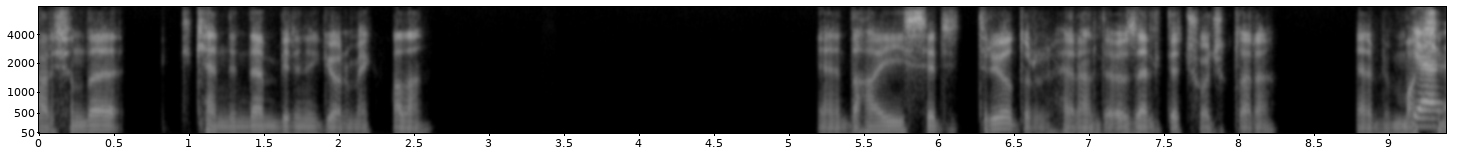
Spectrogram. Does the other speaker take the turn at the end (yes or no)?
no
